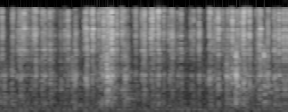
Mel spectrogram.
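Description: Rapid, dense clicking from a mountain bike's drivetrain, the rear wheel lifted off the ground and turned over while the gears are being shifted.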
